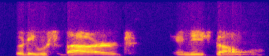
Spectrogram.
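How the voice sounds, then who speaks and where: A man speaks at a fairly slow pace with a Southern US accent. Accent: Southern American. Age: 70s. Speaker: caller. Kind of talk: radio call-in. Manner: polite, measured.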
